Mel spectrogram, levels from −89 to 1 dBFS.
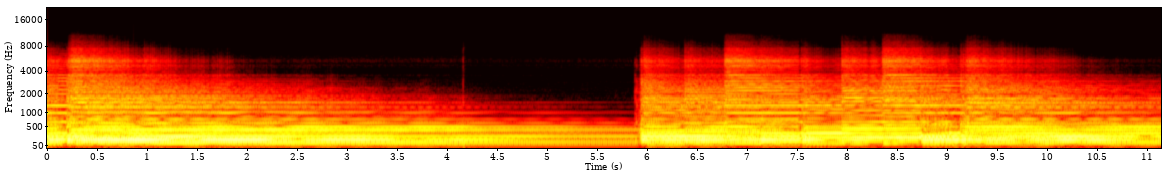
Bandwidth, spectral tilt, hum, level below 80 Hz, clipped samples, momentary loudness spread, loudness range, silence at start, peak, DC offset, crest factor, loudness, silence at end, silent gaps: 7.6 kHz; -8 dB/octave; 50 Hz at -60 dBFS; -42 dBFS; under 0.1%; 13 LU; 6 LU; 0 s; 0 dBFS; under 0.1%; 14 dB; -13 LUFS; 0 s; none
